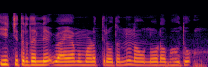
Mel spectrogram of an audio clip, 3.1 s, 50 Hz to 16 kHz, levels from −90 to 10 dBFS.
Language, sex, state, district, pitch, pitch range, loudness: Kannada, male, Karnataka, Bangalore, 185 Hz, 180-195 Hz, -18 LUFS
